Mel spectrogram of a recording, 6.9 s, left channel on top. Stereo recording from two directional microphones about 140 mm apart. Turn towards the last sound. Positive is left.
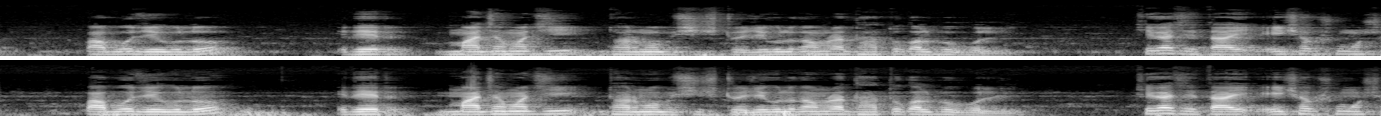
turn(degrees=-30)  # may be behind; listen again after turning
